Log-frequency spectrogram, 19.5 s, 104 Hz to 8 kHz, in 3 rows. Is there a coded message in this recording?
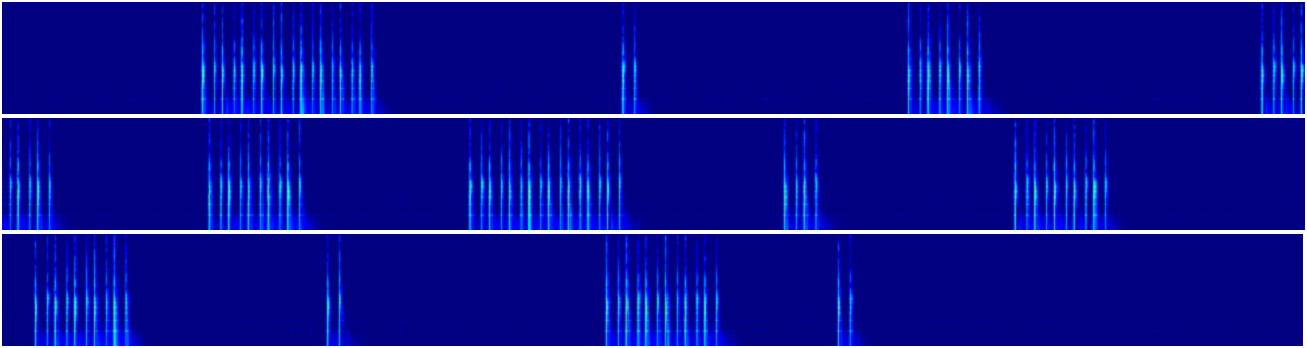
Yes: pulse dialling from 1.0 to 17.3 s, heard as clicks on a phone line, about 10 pulses a second. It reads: 9 1 4 5 5 8 2 5 5 1 6 1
